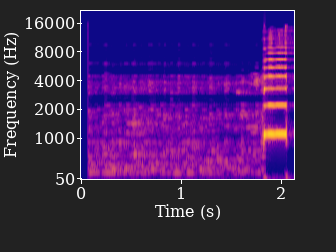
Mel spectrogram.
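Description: Faint background murmur, then near the end a loud, steady electric starting-stall bell sounds as the gates spring open at the start of a horse race, cutting off and sounding again in short pulses.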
